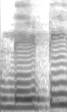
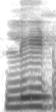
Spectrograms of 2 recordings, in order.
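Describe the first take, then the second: First: लेटी said with a sounded final vowel, "lay-tee"; mock-wrong लेटी with an extra "ee" at the end; wrong pronunciation. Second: लेट said as one syllable "late", final e silent; teacher models लेट with the silent e; correct pronunciation. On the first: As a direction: voice the silent e in लेटी as a clear "ee". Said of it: "हम लेटी नहीं बोलते". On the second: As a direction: clip लेट short with no vowel after the t. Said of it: "लेट बोलते हैं". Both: Shown as a demonstration.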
